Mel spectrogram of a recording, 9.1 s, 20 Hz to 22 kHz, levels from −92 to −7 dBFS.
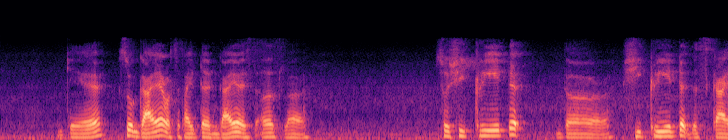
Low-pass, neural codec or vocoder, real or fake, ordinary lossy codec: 7.2 kHz; codec, 16 kHz, 8 kbps, FunCodec, trained on Chinese and English, 25 frames a second; fake; none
